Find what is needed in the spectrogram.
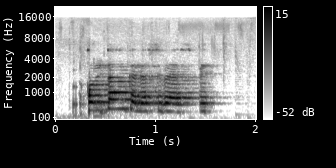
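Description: A woman's voice speaking one short phrase, about a second long.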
